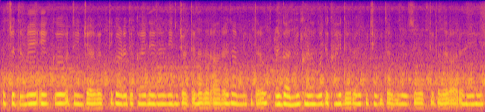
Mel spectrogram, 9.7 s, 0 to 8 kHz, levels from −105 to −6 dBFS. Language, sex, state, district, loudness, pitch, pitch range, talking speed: Hindi, female, Goa, North and South Goa, -15 LUFS, 230 Hz, 215-235 Hz, 185 wpm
